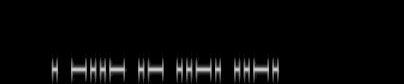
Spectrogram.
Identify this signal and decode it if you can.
Morse code, heard as a keyed tone, about 25 wpm, 700 Hz. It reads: EXAFF
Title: Code Groups - 5 Letters - 25wpm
